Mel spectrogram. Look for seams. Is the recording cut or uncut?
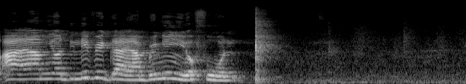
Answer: uncut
